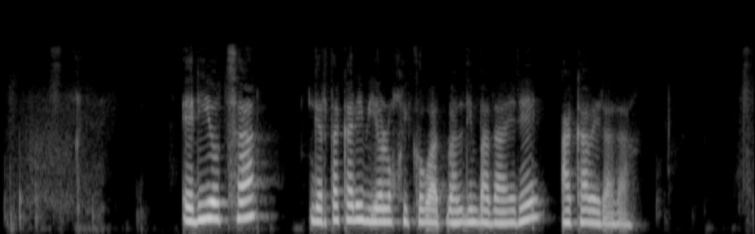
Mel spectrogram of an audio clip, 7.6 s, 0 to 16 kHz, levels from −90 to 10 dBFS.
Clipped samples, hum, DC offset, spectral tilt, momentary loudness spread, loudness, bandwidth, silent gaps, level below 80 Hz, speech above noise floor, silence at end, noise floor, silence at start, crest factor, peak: under 0.1%; none; under 0.1%; -9.5 dB/octave; 9 LU; -21 LUFS; 7.2 kHz; none; -62 dBFS; 57 dB; 1.25 s; -77 dBFS; 1.85 s; 16 dB; -6 dBFS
